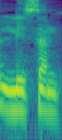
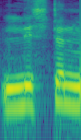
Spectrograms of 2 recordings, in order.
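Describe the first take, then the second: First: No t sound is pronounced after the s. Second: A t sound is pronounced after the s. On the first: The speaker calls it right. "लिसन पढ़ना" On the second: The speaker calls it wrong. "लिस्टन मत पढ़ना"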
